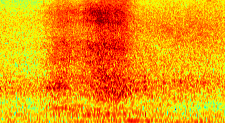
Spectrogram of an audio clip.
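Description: A car swishes past on the wet road.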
